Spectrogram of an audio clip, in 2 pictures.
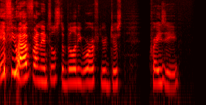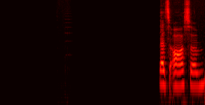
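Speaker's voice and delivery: sincere tone that accidentally sounds sarcastic. Sincerely congratulating listeners, though it comes out sounding sarcastic. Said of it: "that still sounds sarcastic".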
